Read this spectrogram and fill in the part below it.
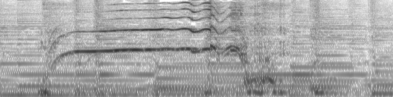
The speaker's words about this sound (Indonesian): kuda menyapa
